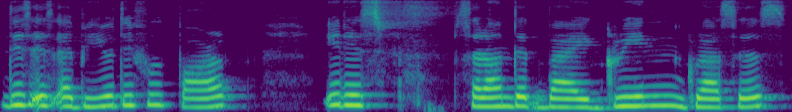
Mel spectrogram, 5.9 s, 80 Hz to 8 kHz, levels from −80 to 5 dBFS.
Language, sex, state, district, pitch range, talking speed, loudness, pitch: English, female, Mizoram, Aizawl, 230-265 Hz, 110 wpm, -15 LUFS, 245 Hz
